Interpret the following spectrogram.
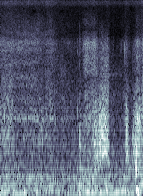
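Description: Near silence, with faint, brief rubbing about a second and a half in and again near the end from drawing on a phone's touchscreen.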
